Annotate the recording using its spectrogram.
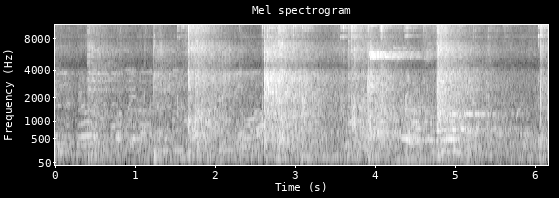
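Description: Badminton rackets striking a shuttlecock during a doubles rally, four sharp hits about a second apart, with players' voices between them.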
